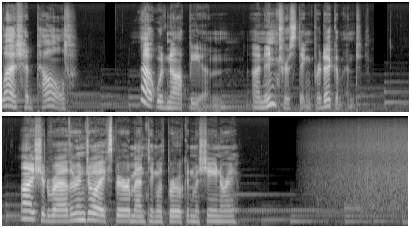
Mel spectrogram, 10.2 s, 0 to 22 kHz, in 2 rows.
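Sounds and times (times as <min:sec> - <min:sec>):
speech: 0:00.0 - 0:01.0, 0:01.7 - 0:04.6, 0:05.3 - 0:08.1
river water rushing down into a narrow pass: 0:09.0 - 0:10.1.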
